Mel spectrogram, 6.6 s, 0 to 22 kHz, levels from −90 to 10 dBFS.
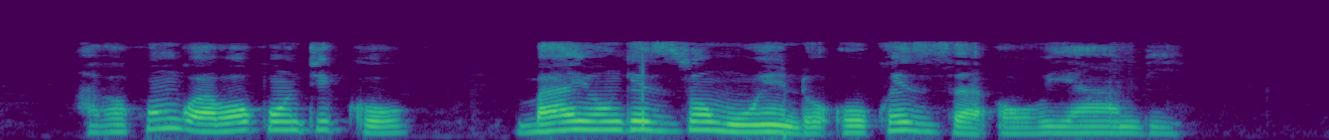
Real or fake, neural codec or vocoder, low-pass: real; none; 7.2 kHz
